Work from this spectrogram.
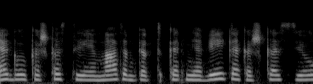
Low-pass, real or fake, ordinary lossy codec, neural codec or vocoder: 7.2 kHz; fake; Opus, 64 kbps; codec, 16 kHz, 2 kbps, FreqCodec, smaller model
